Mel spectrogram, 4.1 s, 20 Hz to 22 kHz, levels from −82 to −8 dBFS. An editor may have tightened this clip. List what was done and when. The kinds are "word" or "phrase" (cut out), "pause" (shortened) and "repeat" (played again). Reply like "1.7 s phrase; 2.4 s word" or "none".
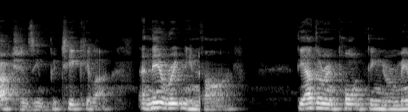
2.0 s phrase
